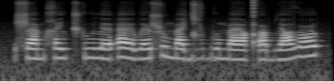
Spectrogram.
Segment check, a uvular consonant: present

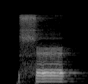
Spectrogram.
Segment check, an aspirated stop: absent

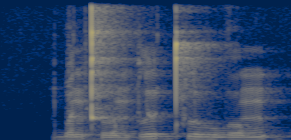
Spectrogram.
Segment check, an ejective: absent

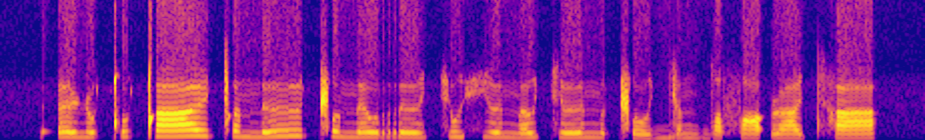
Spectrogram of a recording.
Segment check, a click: present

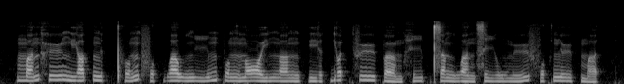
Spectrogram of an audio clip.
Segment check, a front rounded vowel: present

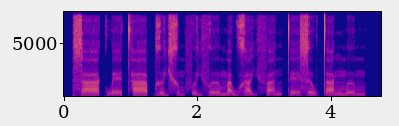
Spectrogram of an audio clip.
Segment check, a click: absent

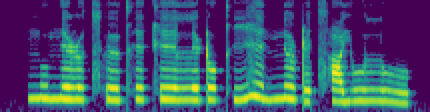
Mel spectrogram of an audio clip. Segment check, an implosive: absent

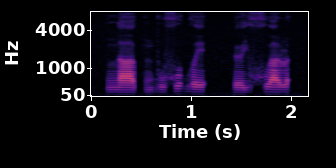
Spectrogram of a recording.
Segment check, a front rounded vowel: present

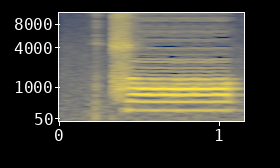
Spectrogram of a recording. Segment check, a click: absent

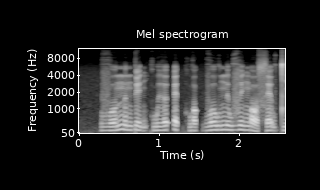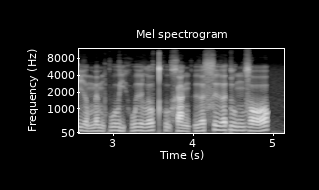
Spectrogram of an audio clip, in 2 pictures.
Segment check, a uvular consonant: absent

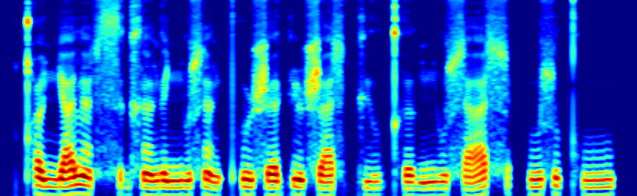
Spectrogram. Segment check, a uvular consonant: present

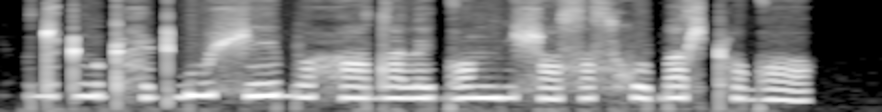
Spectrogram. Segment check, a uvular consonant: present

